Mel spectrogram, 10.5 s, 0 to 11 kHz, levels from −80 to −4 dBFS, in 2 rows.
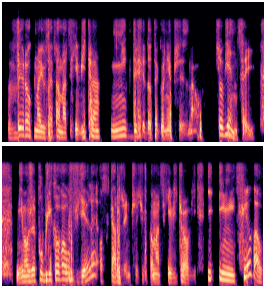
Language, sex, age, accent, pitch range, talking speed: Polish, male, 60-79, native, 125-170 Hz, 120 wpm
